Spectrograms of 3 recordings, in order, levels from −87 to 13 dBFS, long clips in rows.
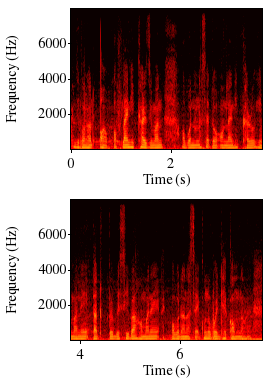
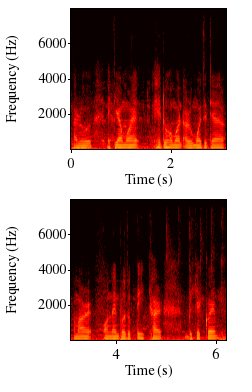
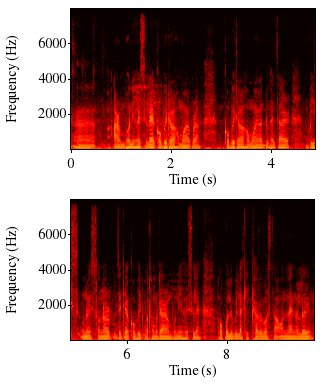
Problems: constant background noise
